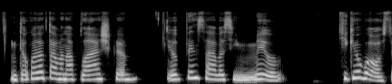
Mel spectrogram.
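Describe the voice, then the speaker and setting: Against a quiet background, a woman speaks in a fairly high pitch, the sound dry and close with no echo. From southern Minas Gerais, Brazil (Alfenas). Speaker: plastic surgeon. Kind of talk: casual interview chat.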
